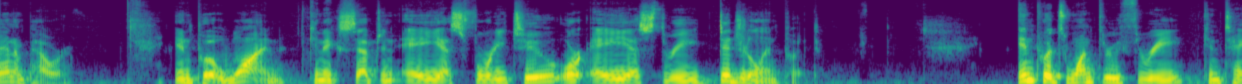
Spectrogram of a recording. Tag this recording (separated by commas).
Speech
